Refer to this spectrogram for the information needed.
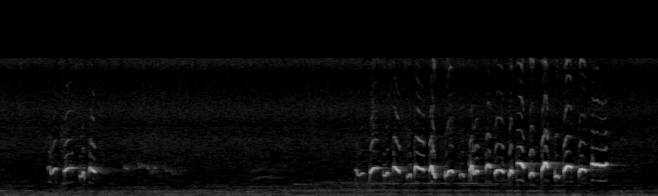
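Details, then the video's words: Javan grey-throated white-eye of the thick-browed form, singing in the lively ngeplong sambil ngeriwik style used as a lure. A short burst of high chirps comes first, then after a pause a fast run of bright, twittering notes for about two and a half seconds. "PANCINGAN SUARA BURUNG OPIOR JAWA ALIS TEBAL NGEPLONG SAMBIL NGERIWIK GACOR"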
